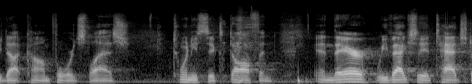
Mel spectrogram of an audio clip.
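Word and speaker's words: Dauphin: the home's not finished but dolphin is spelled d-a-u-p-h-i-n not like the porpoise but if if you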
